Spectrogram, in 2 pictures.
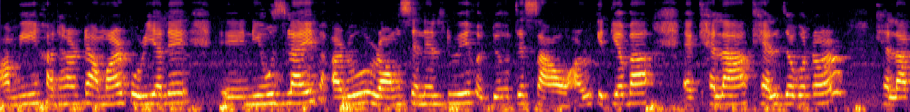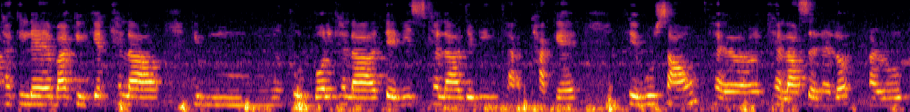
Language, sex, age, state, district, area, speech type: Assamese, female, 45-60, Assam, Tinsukia, rural, spontaneous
